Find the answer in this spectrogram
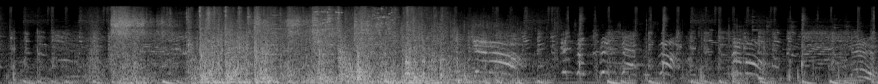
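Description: Action-film soundtrack: music with a steady beat, cut by a loud crash with shattering about a second in and a dense stretch of crashing noise after it. The music comes back with short falling swoops near the end.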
